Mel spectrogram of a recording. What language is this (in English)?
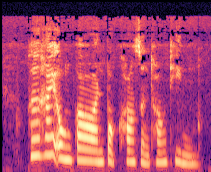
Thai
